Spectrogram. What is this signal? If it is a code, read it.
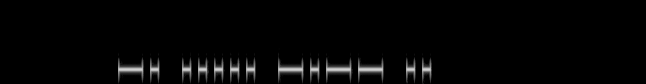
Morse code, heard as a keyed tone, about 15 wpm, 700 Hz. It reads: N5YI
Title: USA Call Signs - 4 Characters - 15wpm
